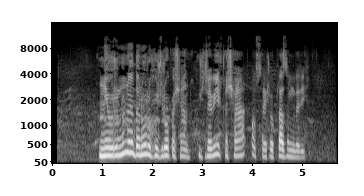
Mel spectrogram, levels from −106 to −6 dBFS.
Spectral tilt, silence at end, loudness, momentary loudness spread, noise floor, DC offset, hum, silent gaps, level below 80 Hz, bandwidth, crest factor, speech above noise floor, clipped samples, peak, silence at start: -7 dB/octave; 0.65 s; -24 LUFS; 16 LU; -59 dBFS; under 0.1%; none; none; -76 dBFS; 8.4 kHz; 16 dB; 35 dB; under 0.1%; -8 dBFS; 0.95 s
